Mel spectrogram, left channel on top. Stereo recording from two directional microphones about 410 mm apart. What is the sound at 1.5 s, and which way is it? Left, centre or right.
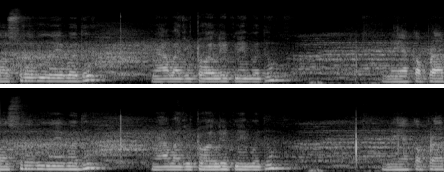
Speech, centre.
